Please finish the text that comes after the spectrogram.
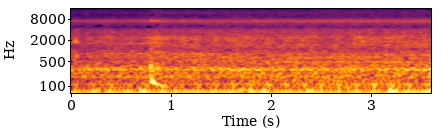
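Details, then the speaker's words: Freshly overhauled Mitsubishi L300 diesel (2017) warmed up about fifteen minutes after rebuild, radiator still on plain water: even, steady low diesel clatter at idle, no irregular knocking; runs smoothly warm while being monitored for oil and water seepage. "L300 nya ini sudah kita panasi lebih kurang seperempat jam Nah jadi kita pantau terus"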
